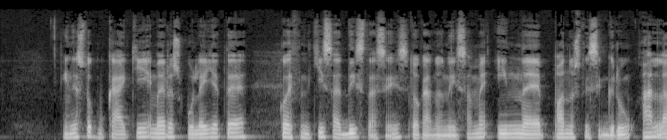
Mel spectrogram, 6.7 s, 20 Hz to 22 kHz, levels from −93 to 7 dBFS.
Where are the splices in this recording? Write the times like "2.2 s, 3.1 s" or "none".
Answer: 1.5 s, 2.8 s, 4.1 s, 5.5 s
